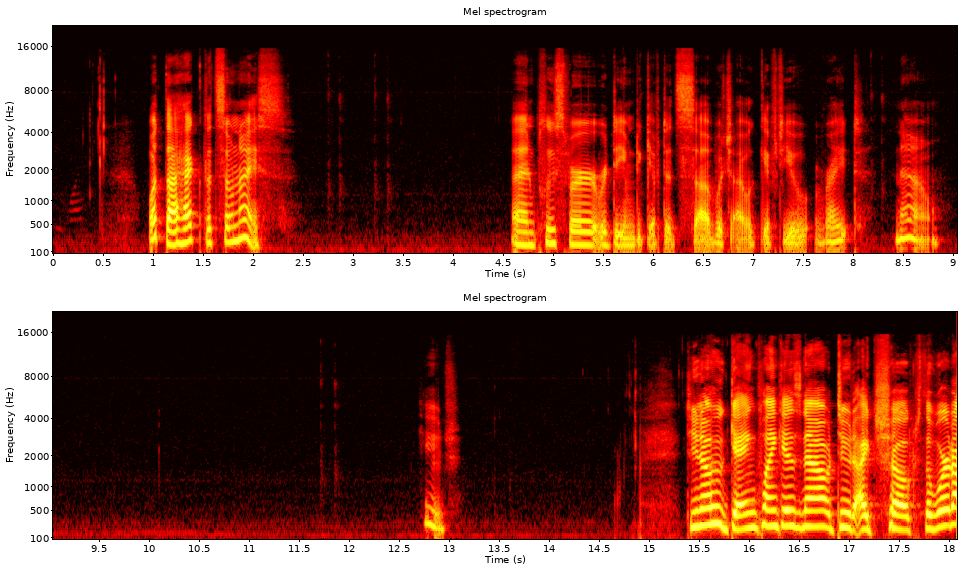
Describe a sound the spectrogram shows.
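A young woman talks casually into a close microphone, in bursts with pauses.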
